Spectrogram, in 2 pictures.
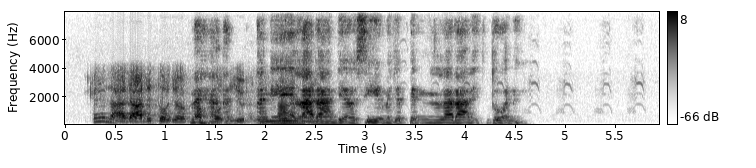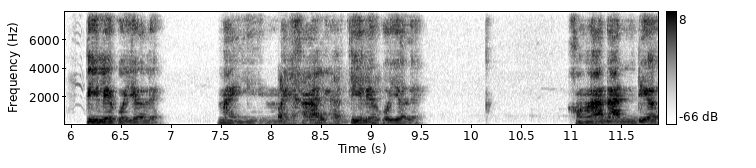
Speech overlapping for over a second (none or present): present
